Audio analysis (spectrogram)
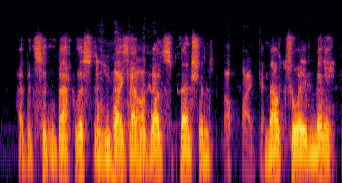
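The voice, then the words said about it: Rough, raspy sick-sounding voice. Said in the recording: “you sound awful... You sound terrible... it sounds like you were swallowing asphalt... Oh, it's rough.”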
